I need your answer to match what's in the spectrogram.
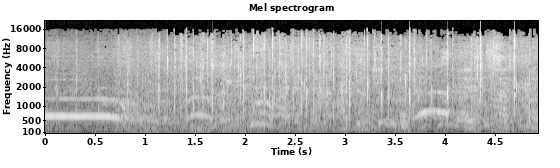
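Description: A crowd at the Pirkanmaan Seta Pride celebration applauds steadily as the chair of the rainbow association Valmu is invited to the stage, dense clapping mixed with a few whistles and scattered cheers, loud.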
